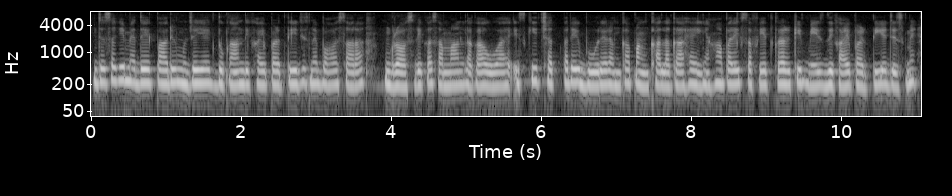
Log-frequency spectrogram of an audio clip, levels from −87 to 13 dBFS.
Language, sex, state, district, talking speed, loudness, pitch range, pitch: Hindi, female, Uttar Pradesh, Jyotiba Phule Nagar, 240 wpm, -16 LUFS, 185-205 Hz, 195 Hz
